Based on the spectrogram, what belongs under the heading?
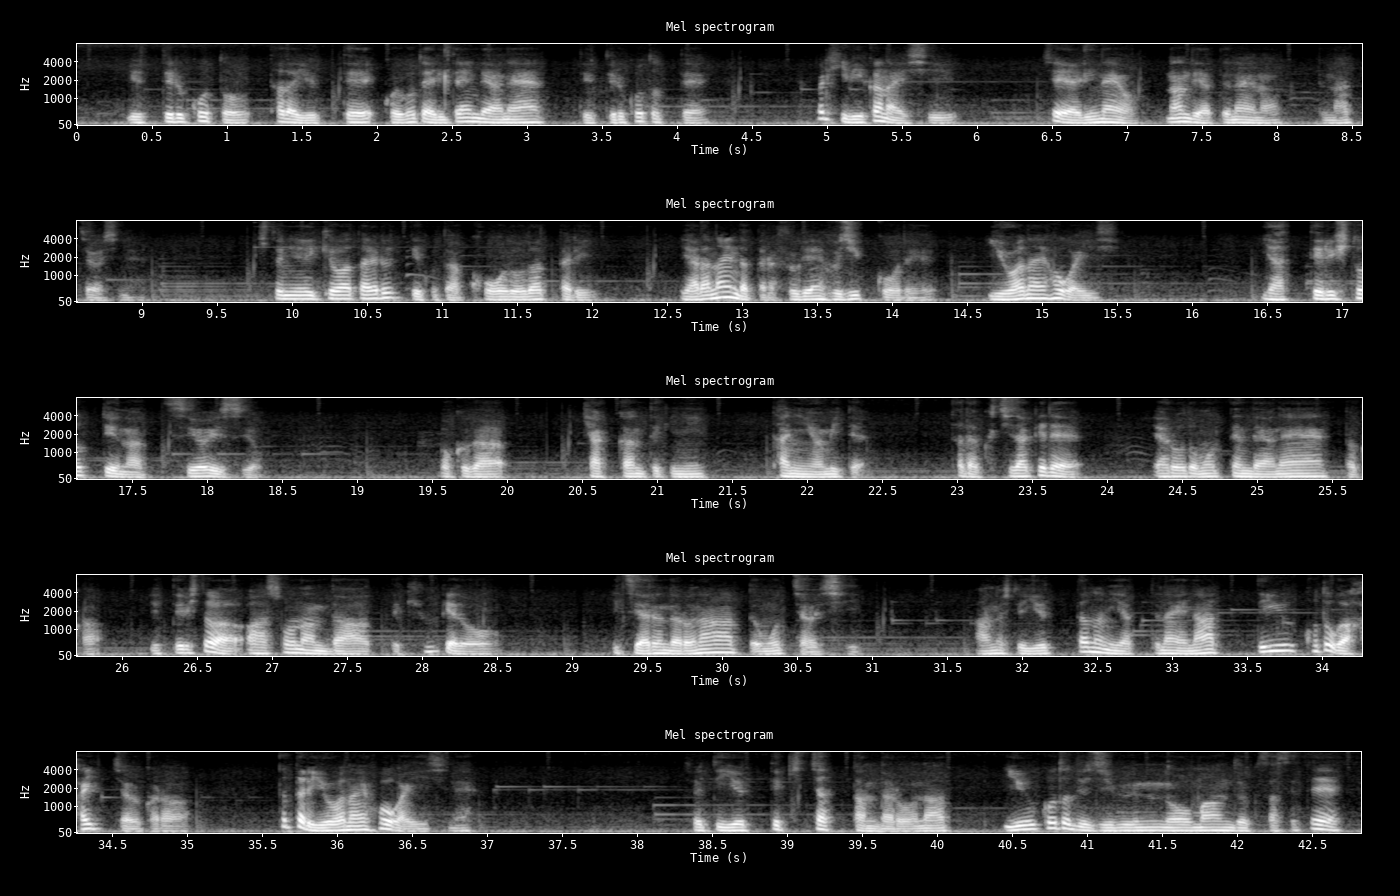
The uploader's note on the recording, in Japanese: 無菌室なので空気清浄機のノイズや音量バランス等お聞き苦しいかもしれませんがあしからず。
